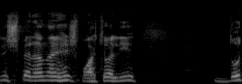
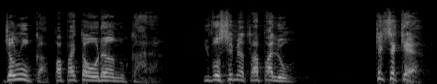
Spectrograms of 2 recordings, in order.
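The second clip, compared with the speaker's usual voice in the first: raised, higher, exasperated scolding; upset father; 4 semitones higher, 8 dB louder than usual. Retold or imitated. Father to son who interrupted his prayer, upset and loud. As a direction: retell a dad snapping at an interruption. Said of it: "meio transtornado".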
